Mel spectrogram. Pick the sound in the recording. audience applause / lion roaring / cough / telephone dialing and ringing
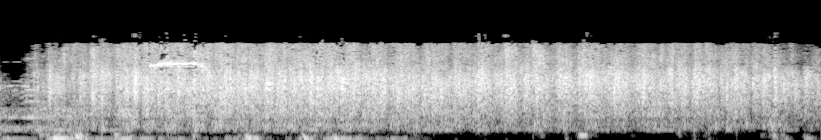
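audience applause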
